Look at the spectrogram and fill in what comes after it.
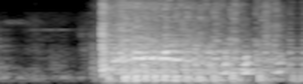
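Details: JCB two-stroke generator unused for a couple of years, with the throttle operated by hand: one quick pull-start churn of about a second with no firing or catching; hard-starting and won't fire.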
